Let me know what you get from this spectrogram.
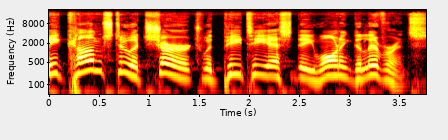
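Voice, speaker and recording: In an Alabama accent, a high-pitched man speaks on a very clean recording with a silent background. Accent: Southern US (Alabama). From US South, Mobile, Alabama. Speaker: guest revival preacher. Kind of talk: live revival sermon in church, testimony stories, call-and-response with congregation. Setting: church service with congregation. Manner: impassioned, rhythmic preaching cadence with repetitions and stammered restarts; many filler uhs and repeated words.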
